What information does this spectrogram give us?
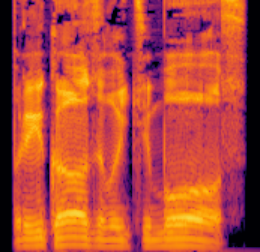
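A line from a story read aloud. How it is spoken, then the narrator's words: Booming big man, trumpet-like. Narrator (Russian): как труба прогудел здоровяк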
